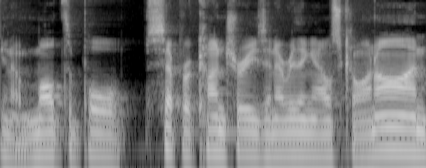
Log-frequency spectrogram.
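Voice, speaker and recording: Man with a Pittsburgh accent, very deep and low in pitch, monotone and flat, at a moderate pace. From US, Pittsburgh. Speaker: podcast host. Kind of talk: interview.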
